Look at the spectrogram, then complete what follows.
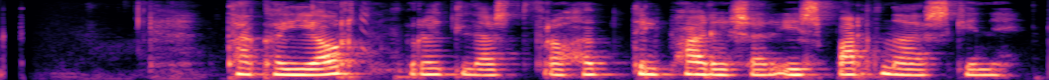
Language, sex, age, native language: Icelandic, female, 14, Icelandic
